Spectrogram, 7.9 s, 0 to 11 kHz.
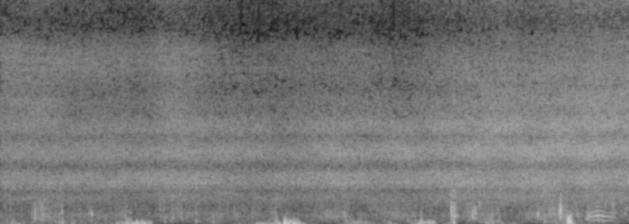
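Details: Hime-harusemi cicadas, heard only, 19 July 2022 in Yamaguchi Prefecture, Japan: a dense, even high buzzing chorus over which several short low thumps and faint brief tonal sounds occur.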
